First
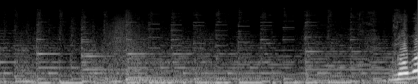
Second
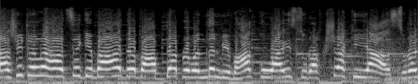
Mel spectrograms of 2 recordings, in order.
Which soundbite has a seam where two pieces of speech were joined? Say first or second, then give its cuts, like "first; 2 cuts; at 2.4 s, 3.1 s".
first; 1 cut; at 1.3 s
